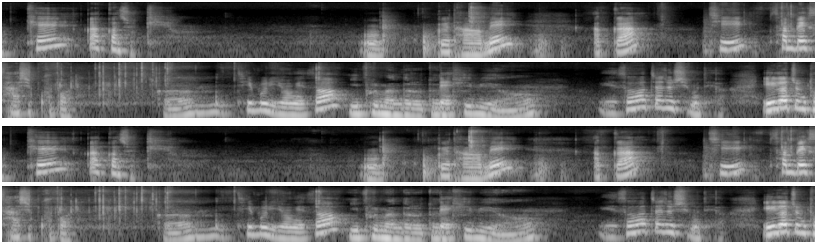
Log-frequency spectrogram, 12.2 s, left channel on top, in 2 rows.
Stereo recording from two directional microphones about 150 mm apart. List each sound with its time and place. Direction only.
0.0 s a woman's voice: 20° left (ahead or behind)
3.2 s speech: 25° left (ahead or behind)
8.7 s speech: centre (ahead or behind)
10.6 s speech: 25° left (ahead or behind)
